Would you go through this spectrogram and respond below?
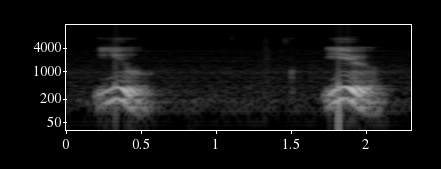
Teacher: Then we have a palatal approximant, which is voiced. This is pronounced, this is a semi-vowel.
